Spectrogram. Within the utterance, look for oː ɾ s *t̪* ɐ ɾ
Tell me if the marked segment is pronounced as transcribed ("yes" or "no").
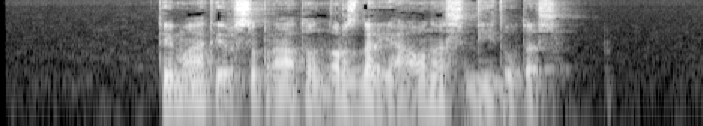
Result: no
